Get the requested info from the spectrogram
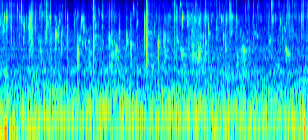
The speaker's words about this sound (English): And that's how he carefully cooks each and every piece individually. Only when the bubbles sound just right does he whisk the freshly cooked tempura out of the oil, swiftly dabs away any excess oil, and voila!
